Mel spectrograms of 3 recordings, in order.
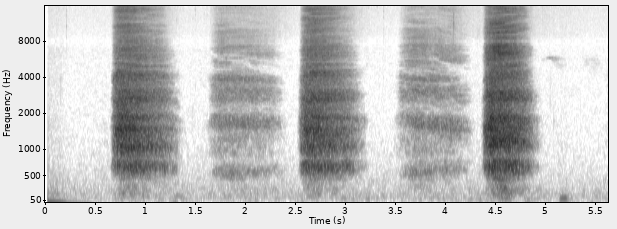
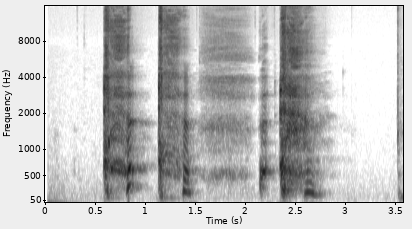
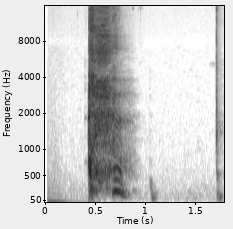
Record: {"exhalation_length": "5.6 s", "exhalation_amplitude": 32331, "exhalation_signal_mean_std_ratio": 0.43, "three_cough_length": "3.6 s", "three_cough_amplitude": 32768, "three_cough_signal_mean_std_ratio": 0.44, "cough_length": "1.8 s", "cough_amplitude": 32768, "cough_signal_mean_std_ratio": 0.37, "survey_phase": "beta (2021-08-13 to 2022-03-07)", "age": "45-64", "gender": "Female", "wearing_mask": "No", "symptom_none": true, "smoker_status": "Ex-smoker", "respiratory_condition_asthma": true, "respiratory_condition_other": false, "recruitment_source": "REACT", "submission_delay": "7 days", "covid_test_result": "Negative", "covid_test_method": "RT-qPCR", "influenza_a_test_result": "Negative", "influenza_b_test_result": "Negative"}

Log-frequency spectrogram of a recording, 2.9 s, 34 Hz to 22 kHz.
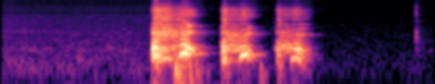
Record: {"cough_length": "2.9 s", "cough_amplitude": 32746, "cough_signal_mean_std_ratio": 0.34, "survey_phase": "beta (2021-08-13 to 2022-03-07)", "age": "18-44", "gender": "Male", "wearing_mask": "No", "symptom_none": true, "symptom_onset": "12 days", "smoker_status": "Never smoked", "respiratory_condition_asthma": false, "respiratory_condition_other": false, "recruitment_source": "REACT", "submission_delay": "2 days", "covid_test_result": "Negative", "covid_test_method": "RT-qPCR", "influenza_a_test_result": "Negative", "influenza_b_test_result": "Negative"}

